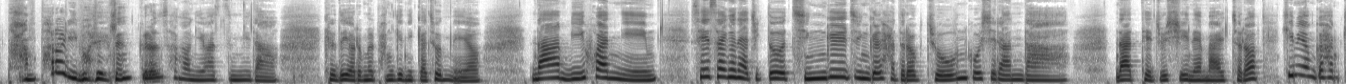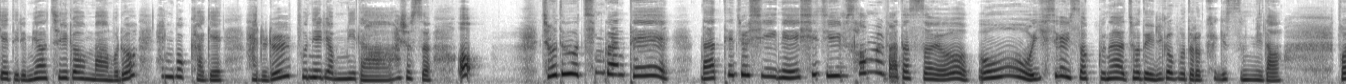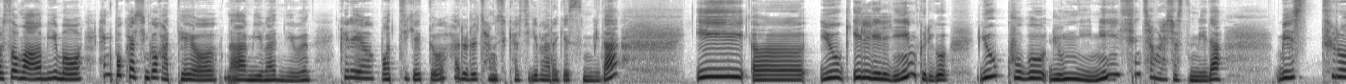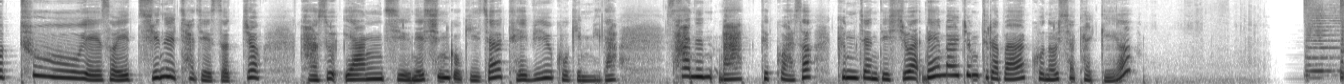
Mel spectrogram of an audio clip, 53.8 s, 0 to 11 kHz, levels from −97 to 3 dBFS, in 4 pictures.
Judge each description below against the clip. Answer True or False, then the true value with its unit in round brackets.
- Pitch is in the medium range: False (220 Hz)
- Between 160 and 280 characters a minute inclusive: True (270 characters per minute)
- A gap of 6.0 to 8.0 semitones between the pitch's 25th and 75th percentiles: True (6.6 semitones)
